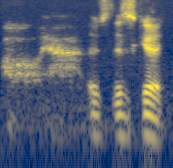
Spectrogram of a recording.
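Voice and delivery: very soft, hushed imitation; absorbed child. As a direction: murmur like a kid lost in the show. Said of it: "and he was like".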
